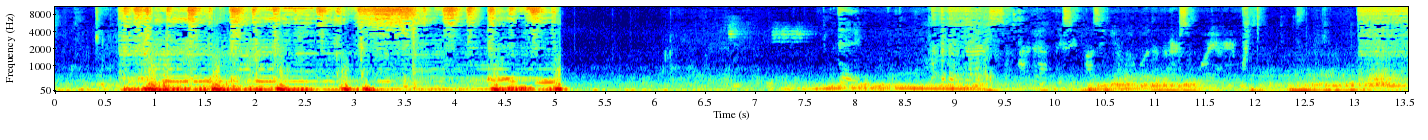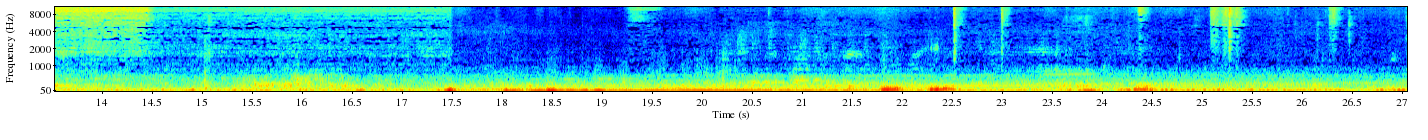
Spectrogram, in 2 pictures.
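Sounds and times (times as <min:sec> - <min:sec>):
car cabin rumble: 0:00.0 - 0:05.2, 0:14.6 - 0:27.0.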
